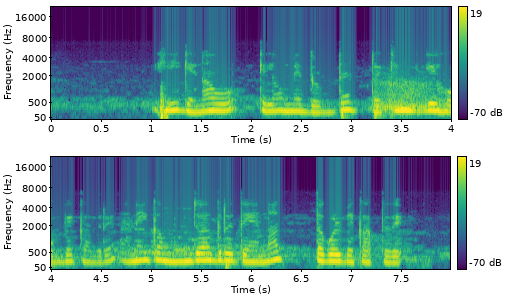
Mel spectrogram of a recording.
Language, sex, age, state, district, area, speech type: Kannada, female, 18-30, Karnataka, Shimoga, rural, spontaneous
